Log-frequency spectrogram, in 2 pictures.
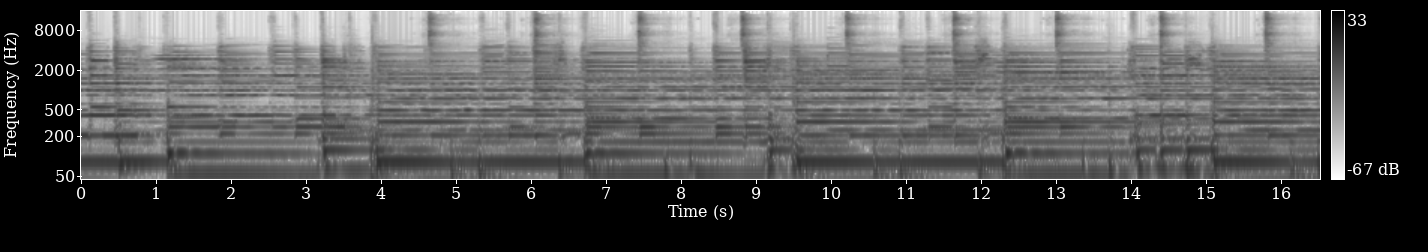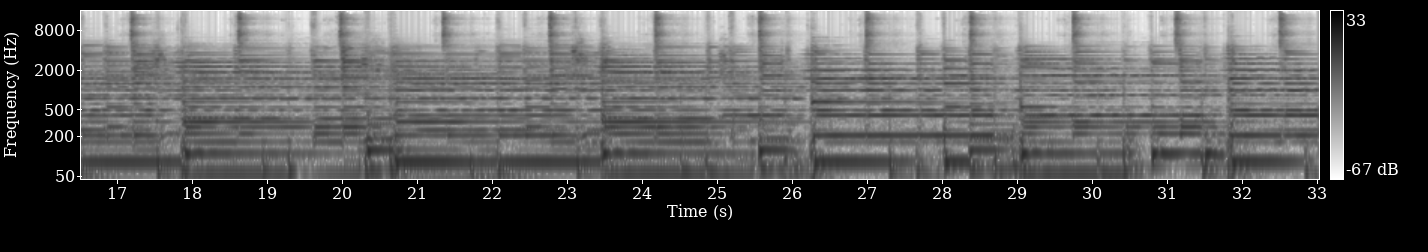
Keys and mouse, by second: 1.3 right click, 1.3 x, 3.3-8.8 middle drag, 8.8-10.4 drag, 9.4-13.7 right drag, 11.0 f, 13.4 f, 13.7-15.0 middle drag, 16.3 middle click, 16.3-19.1 right drag, 18.5 f, 19.1 middle click, 19.4 Tab, 22.1 a, 24.9 middle click, 25.2 click.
